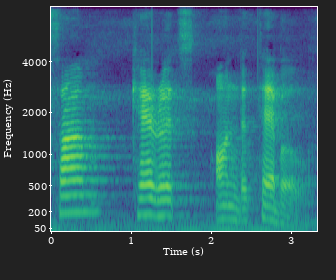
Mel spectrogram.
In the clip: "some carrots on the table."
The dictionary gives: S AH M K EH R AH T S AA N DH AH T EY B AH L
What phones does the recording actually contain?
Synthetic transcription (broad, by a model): S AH M K EH R AH T S AA N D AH T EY B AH L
